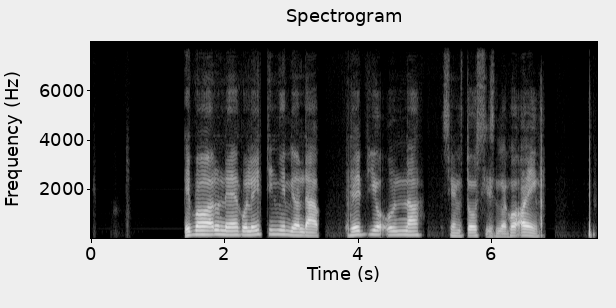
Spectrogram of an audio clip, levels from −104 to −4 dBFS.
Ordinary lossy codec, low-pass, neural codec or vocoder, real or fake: none; none; codec, 16 kHz, 1 kbps, FunCodec, trained on Chinese and English, 50 frames a second; fake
